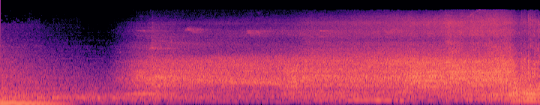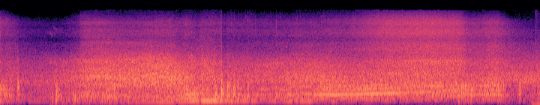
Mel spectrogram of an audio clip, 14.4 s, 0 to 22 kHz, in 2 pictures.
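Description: Twin-turbo V8 of a 2021 Audi RS7 accelerating hard, its pitch climbing in long sweeps, with a short break about halfway.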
